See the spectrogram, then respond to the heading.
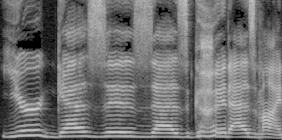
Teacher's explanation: in American English pronunciation, we often link the S with the vowel next to make a Z sound.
